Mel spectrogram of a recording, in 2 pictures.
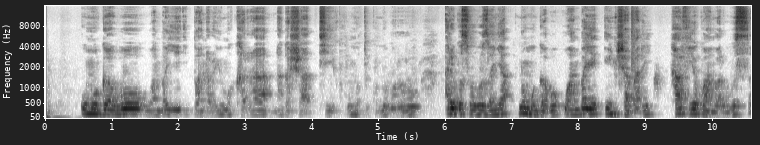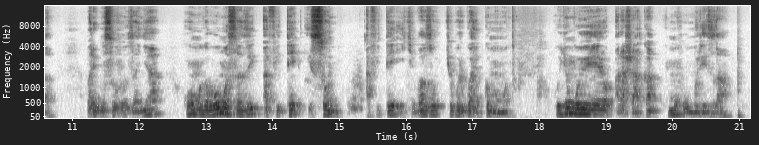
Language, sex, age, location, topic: Kinyarwanda, male, 18-24, Huye, health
